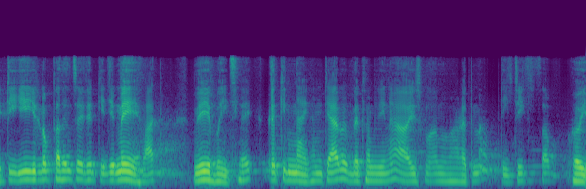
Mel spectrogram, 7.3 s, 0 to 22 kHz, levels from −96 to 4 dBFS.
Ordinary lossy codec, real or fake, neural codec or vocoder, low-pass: none; fake; codec, 16 kHz, 0.5 kbps, X-Codec, HuBERT features, trained on balanced general audio; 7.2 kHz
